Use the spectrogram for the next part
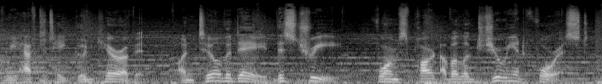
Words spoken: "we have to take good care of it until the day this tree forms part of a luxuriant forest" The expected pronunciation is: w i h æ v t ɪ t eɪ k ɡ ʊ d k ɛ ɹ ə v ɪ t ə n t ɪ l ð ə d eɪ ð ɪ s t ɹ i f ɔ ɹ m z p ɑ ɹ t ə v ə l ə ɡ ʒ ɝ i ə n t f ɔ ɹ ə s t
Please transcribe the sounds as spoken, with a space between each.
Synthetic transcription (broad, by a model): w i h æ f t ɪ t eɪ k ɡ ʊ d k ɛ ɹ ə v ɪ t ə n t ɪ l ð ə d eɪ ð ɪ s t ɹ i f ɔ ɹ m z p ɑ ɹ t ə v ə l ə ɡ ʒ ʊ i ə n t f ɔ ɹ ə s t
